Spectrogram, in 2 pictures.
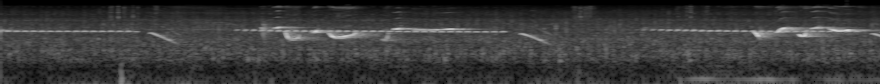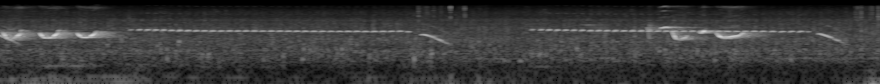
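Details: Common iora singing to stir a non-singing bird: three phrases, each a long steady rapid trill followed by a falling slur and a run of bouncing, curled whistles.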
